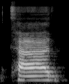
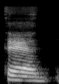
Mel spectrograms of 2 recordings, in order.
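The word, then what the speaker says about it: Thad: Tad. Todd. But actually it's spel it's pronounced Ted.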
